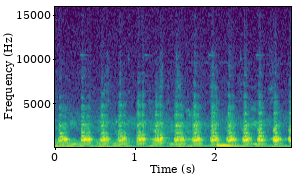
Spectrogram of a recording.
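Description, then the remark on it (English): Chickens cluck in a steady, busy chatter, short repeated calls tumbling over one another at a brisk rhythm, moderately loud, with no voices present; a flock of around 1,500 chickens, kept as rental chickens and meat chickens. “They're separated into rental chickens and meat chickens.”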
